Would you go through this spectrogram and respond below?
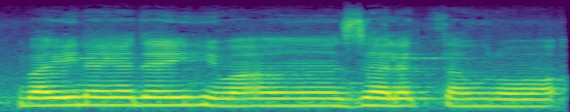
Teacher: انزل میں نون ساکن کے بعد زا رہی ہے، یہاں پر غنہ کر کے پڑھیں گے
